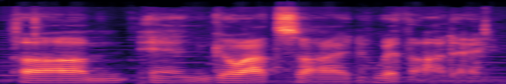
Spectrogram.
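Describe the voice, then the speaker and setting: A man's voice: deep voice, fairly even intonation, slow, fairly bright tone, faint music behind. A man playing a tabletop roleplaying game, casually narrating what his character does.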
